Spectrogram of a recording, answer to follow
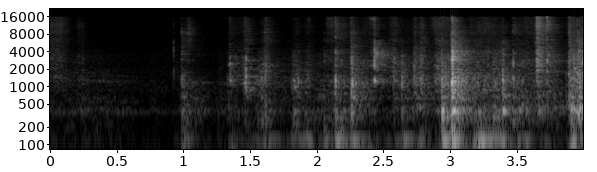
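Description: Packaging being handled: a hard plastic battery charger lifted out of a cardboard box, giving irregular small clicks, knocks and rustles that start about a second in and grow busier toward the end.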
